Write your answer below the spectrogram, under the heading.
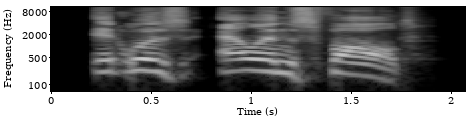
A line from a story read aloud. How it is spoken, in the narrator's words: he shouted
